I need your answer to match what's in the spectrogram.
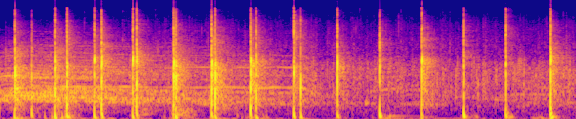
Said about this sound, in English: I'm still clapping. You are still clapping. I'm clapping. Let's keep clapping.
